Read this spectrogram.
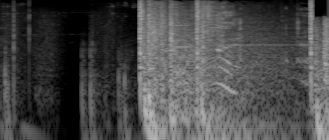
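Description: A pump-action shotgun fires a loud blast.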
